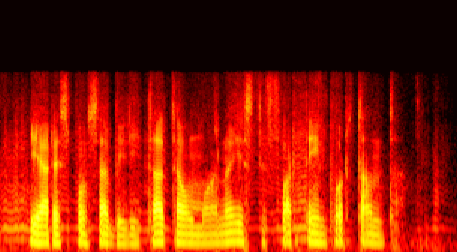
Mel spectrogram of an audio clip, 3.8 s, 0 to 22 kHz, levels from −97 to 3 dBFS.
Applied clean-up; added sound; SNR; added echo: neural mask model RNNoise.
